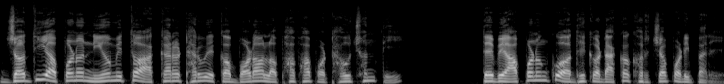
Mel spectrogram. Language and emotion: Odia, neutral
